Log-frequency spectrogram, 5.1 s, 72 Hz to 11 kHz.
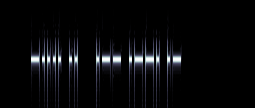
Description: Morse code, heard as a keyed tone, about 22 wpm, 700 Hz. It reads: 6I WPA
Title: Winter Field Day Exchanges Encore 22wpm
